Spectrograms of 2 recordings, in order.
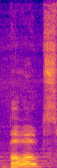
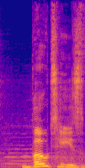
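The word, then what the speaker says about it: Boötes: Boot's Void? Bote's Void? What was it? What was the silly way to pronounce this word?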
